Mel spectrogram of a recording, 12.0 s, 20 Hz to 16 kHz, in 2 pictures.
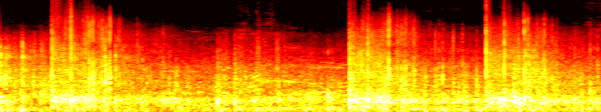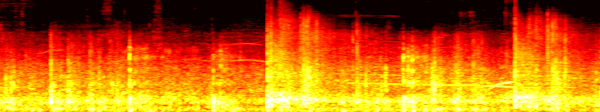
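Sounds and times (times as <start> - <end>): fireworks bursts: 0.0 - 12.0
fireworks pops and crackles: 0.0 - 12.0.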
